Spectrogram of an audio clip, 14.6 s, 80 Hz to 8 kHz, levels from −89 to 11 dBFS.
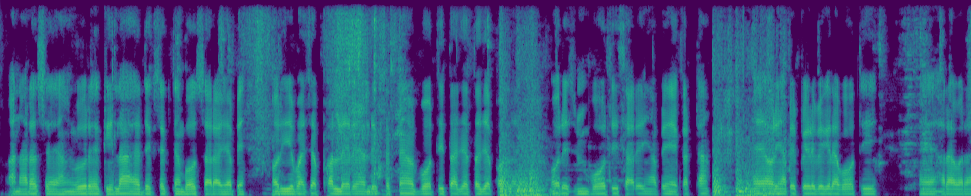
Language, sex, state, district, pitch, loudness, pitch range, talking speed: Hindi, male, Chhattisgarh, Raigarh, 95 Hz, -18 LUFS, 95-100 Hz, 180 wpm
